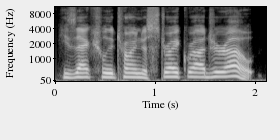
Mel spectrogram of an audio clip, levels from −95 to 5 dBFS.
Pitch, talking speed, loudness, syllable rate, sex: 180 Hz, 200 wpm, -14 LUFS, 5.7 syllables/s, male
